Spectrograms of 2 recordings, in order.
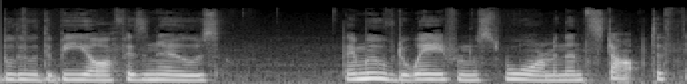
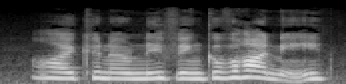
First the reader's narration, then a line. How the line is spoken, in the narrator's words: said Pooh sadly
